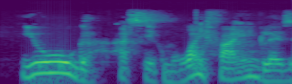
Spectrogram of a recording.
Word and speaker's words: yoga: No sânscrito, a pronúncia sempre é yoga, porque o O em sânscrito é fechado. Não tem O aberto e O fechado em sânscrito. É sempre fechado.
